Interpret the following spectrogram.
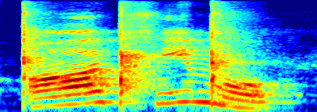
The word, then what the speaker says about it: ótimo: Nós falamos ótimo. Então, a sílaba tônica é a antepenúltima sílaba.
